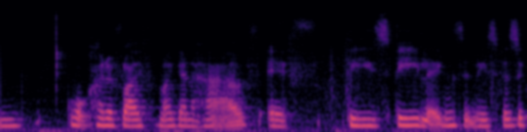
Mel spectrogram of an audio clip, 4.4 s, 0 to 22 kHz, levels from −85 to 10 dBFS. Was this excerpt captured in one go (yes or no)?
yes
